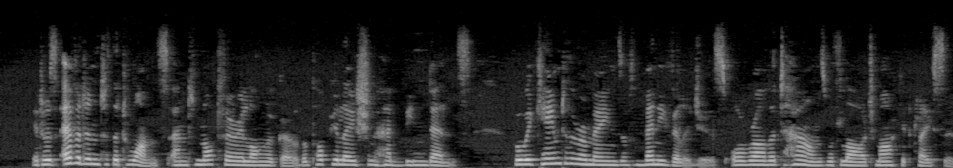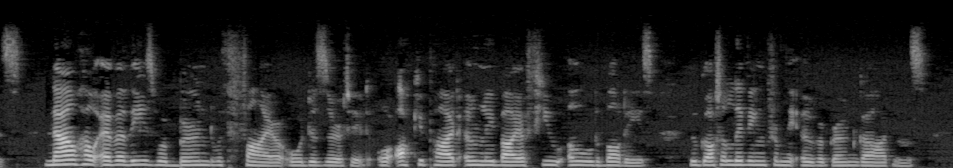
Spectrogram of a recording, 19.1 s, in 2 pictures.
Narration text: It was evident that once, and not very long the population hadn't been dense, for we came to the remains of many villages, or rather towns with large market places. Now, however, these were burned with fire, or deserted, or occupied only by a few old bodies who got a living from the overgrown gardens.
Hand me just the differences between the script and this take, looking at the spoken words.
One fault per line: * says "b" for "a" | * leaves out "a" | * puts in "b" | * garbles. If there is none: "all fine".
* puts in "ago"
* says "had" for "hadn't"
